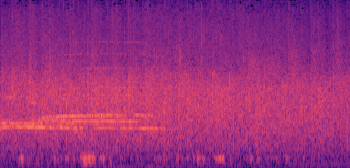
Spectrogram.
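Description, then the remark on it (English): A church crowd claps steadily for two people invited up to the platform, a dense wash of many hands applauding at even loudness for several seconds, with a faint murmur of voices mixed in. “Will you give them a hand clap?”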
